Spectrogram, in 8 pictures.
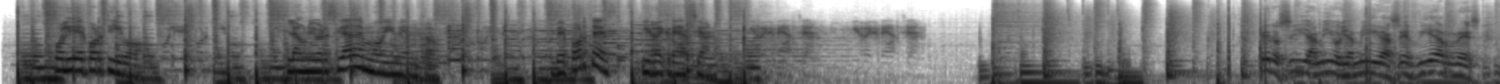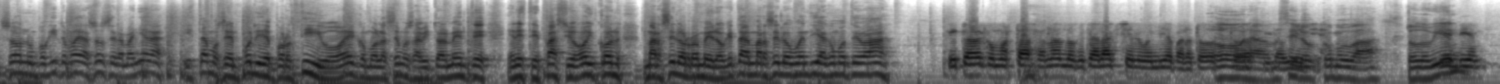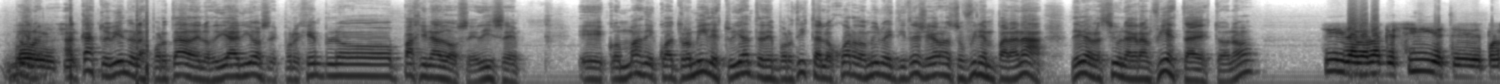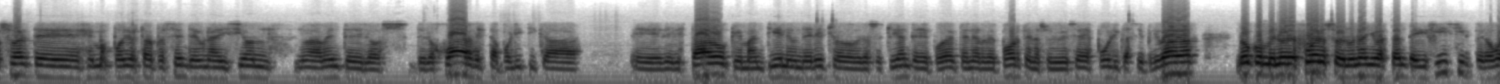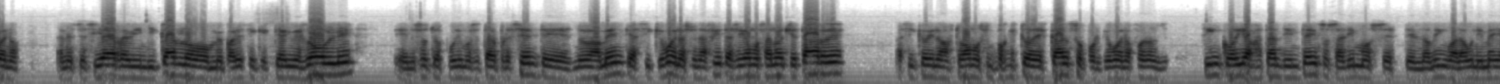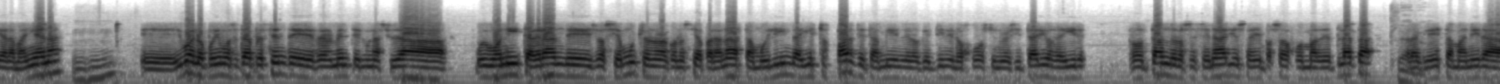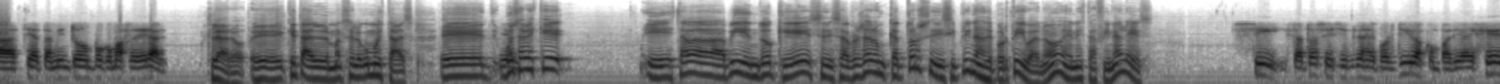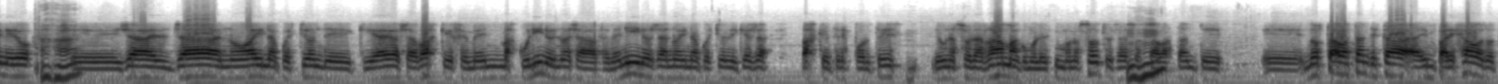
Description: POLIDEPORTIVO todos los viernes en Hacemos PyE el espacio de los deportes y recreación de la universidad, la UNDAV en movimiento. Esta semana conversamos con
